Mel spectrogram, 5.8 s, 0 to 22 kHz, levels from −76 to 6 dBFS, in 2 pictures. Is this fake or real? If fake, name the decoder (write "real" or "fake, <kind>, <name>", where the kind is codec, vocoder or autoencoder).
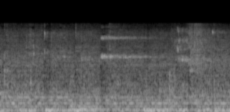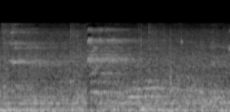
real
